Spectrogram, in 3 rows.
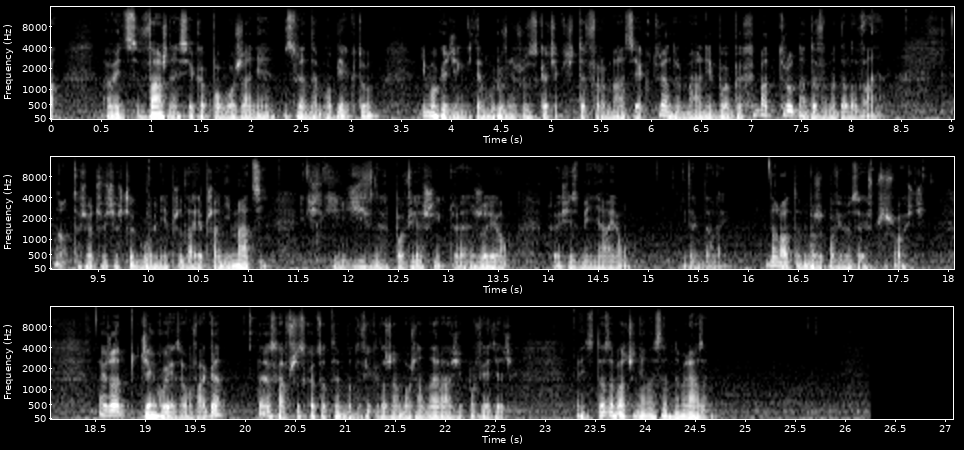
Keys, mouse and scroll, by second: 2.7 r, 8.1 click, 8.5-13.0 middle drag, 12.1 r, 17.7-18.8 drag, 18.8-21.2 middle drag, 19.9 right click, 23.2-25.0 middle drag.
